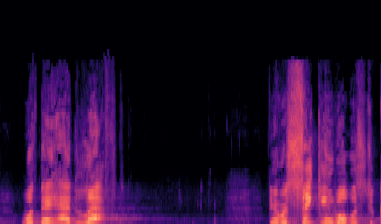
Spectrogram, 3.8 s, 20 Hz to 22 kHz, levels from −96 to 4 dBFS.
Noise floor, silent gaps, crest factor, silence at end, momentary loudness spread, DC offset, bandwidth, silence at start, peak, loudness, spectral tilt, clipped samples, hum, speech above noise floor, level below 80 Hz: -74 dBFS; none; 22 dB; 0.1 s; 9 LU; under 0.1%; 16.5 kHz; 0.25 s; -6 dBFS; -24 LUFS; -2.5 dB/octave; under 0.1%; none; 49 dB; -80 dBFS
